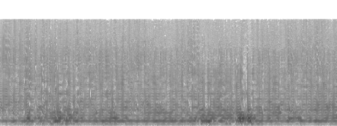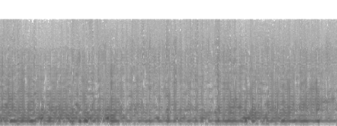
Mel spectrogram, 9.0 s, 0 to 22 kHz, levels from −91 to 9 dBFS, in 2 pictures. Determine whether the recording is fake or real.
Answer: fake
